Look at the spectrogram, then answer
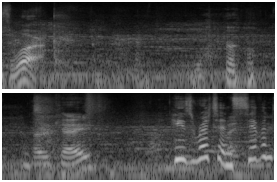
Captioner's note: laughter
